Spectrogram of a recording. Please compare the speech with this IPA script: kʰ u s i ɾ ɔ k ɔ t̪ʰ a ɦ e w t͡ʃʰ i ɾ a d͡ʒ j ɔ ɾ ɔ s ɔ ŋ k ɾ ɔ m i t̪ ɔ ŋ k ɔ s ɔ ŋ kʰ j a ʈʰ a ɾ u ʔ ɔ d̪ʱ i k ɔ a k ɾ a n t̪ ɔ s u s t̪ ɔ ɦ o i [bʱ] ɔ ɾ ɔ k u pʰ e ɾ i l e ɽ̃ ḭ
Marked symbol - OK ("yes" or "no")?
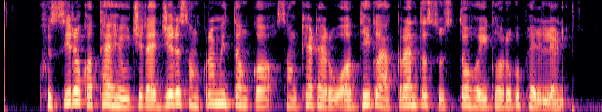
no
